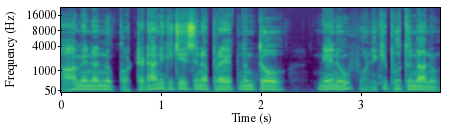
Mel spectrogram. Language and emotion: Telugu, fearful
